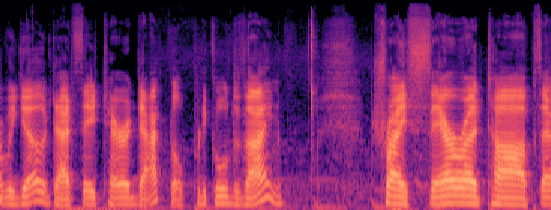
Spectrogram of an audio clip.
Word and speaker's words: pterodactyl: Pterodactyl. I have no idea why they put a P there, which is silent, but you know, I'm pretty sure that's how it's pronounced, right? Pterodactyl.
